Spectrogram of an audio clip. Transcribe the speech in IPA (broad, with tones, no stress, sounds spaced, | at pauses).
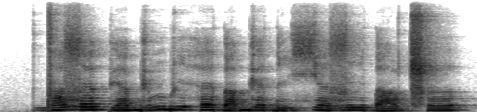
d a˩˥ ɮ ɛ˦˥ pʲ æ˩˧ bʲ ə˩˥ m b i˦˨ h ɛ˦˨ ɗ a˩˥ bʲ ɛ˦˨ ɗ i˩˧ ç ɛ˦˨ ɮ i˦˨ ɗ a˩˥ ʈ͡ʂʰ ə˦˥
